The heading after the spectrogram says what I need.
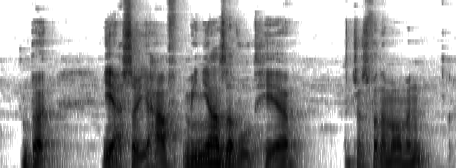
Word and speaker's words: Меня зовут: So yeah, it's spelled Меня зовут, but it's pronounced Меня зовут, owing to where the stress is.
